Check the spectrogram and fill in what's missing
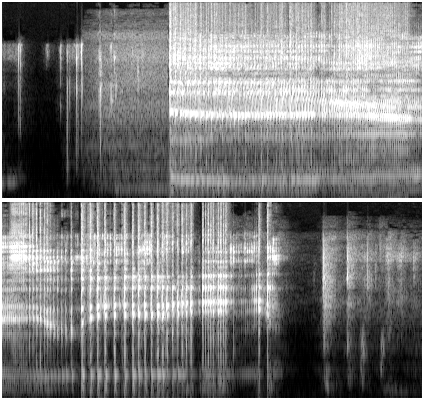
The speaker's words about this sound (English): Did you hear that? Let's just concede the burping contest right now. Oh, I ain't got no skin in that game right there. That was epic.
